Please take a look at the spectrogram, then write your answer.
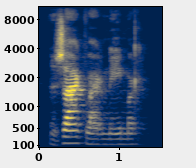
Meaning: trustee, fiduciary, agent
- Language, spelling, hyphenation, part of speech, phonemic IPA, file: Dutch, zaakwaarnemer, zaak‧waar‧ne‧mer, noun, /ˈzaːkˌʋaːr.neː.mər/, Nl-zaakwaarnemer.ogg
